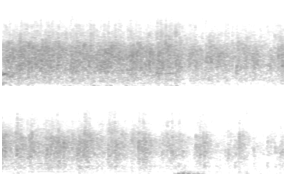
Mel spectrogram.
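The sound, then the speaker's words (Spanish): An audience in Medellín applauds steadily for the whole stretch, a dense wash of many hands clapping that stays loud and then eases slightly toward the end. No one speaks over it. “Un aplauso, por favor, gigante para él.”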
